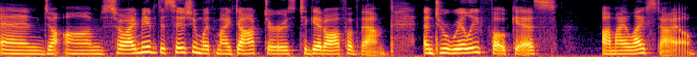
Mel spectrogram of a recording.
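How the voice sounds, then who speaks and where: On a very clean recording with a silent background, a woman talks at a medium pitch. Her pace is moderate and her pitch varies in an ordinary way. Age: 60s. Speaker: chef and wellness coach. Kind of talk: interview. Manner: halting, many fillers.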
